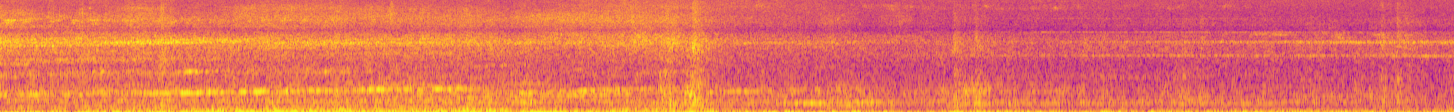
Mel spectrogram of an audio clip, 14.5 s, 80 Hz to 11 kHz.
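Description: Chiba New Town Railway 9800 series electric commuter train pulling out of the station: a steady low rumble of wheels on rail, with a faint motor whine that rises in pitch as the train gathers speed. A sharp click about seven seconds in.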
